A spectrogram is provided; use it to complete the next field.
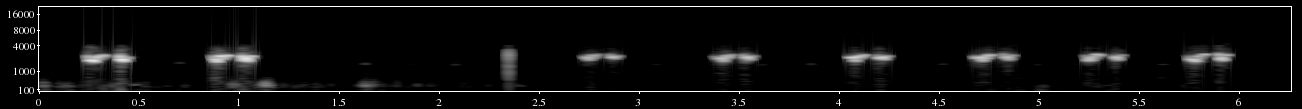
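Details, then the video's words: Female quail calling in clear double notes, repeated about every two-thirds of a second, with a few low knocks and one sharp click early on. "FEMALE BATAIR SOUND / BUDANA OVOZI"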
